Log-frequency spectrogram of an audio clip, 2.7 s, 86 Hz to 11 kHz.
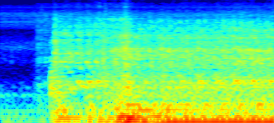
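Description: A Ford F-350 crew cab dually pickup with a 7.3L PowerStroke diesel cranks briefly and catches, then settles into a loud, steady, close diesel idle with a slight rise in revs as it fires.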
